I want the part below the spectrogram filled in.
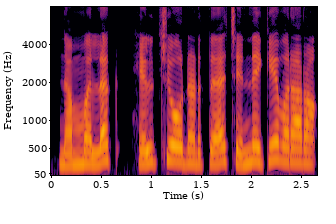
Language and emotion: Tamil, surprised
